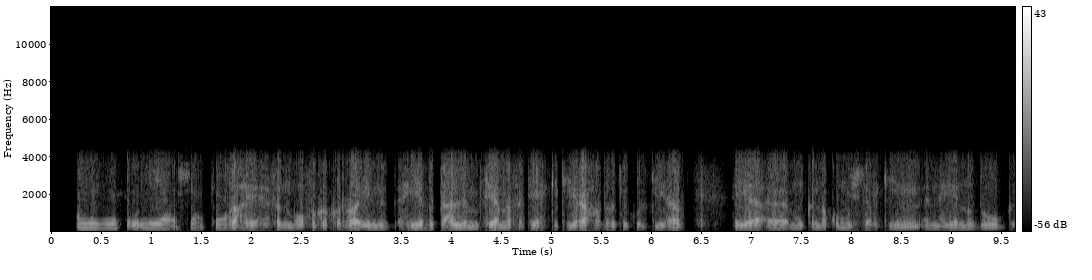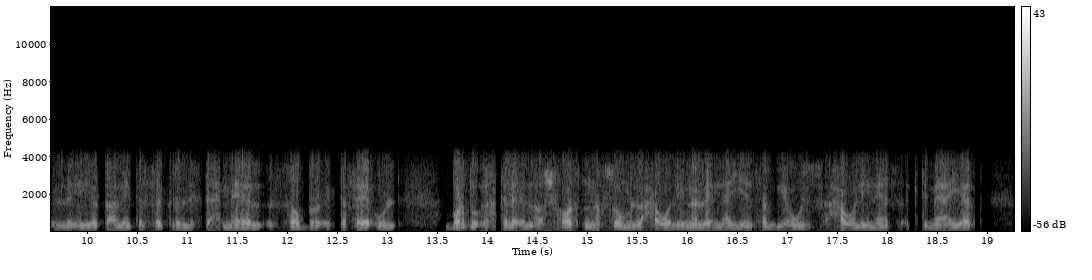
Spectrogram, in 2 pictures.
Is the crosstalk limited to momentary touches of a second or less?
Yes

